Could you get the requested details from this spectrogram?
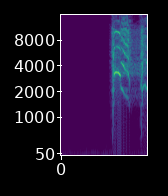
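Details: A talking pet green rose-ringed (ringneck) parakeet gives a quick, raspy, high-pitched squeak and then a shorter second note, both under half a second, in an otherwise quiet room.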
